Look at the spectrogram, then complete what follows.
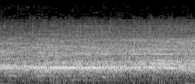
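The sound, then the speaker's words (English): Coldwater fans at a baseball game against Willisburg cheer loudly in a steady, dense roar of many voices that holds at full volume for the whole two seconds, with no single voice standing out. “And the Coldwater fans get very loud as everybody in the state rooting for Willisburg to be knocked off, you would assume, coming off of two straight state championships.”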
